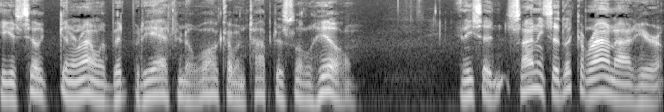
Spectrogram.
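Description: In a Midwestern American accent, a man speaks at a moderate pace with a medium pitch and ordinary pitch variation, recorded dry and close with no echo. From US Midwest. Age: 70s. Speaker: retired man sharing his life and faith story. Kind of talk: casual interview. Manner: rambling storyteller.

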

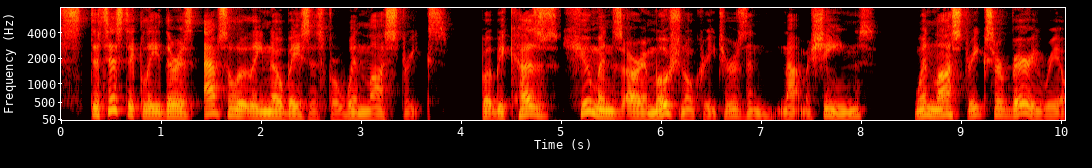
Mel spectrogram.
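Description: Over a silent background in a very clean recording, a man speaks at a moderate pace with very wide pitch swings. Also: medium pitch for a man. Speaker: poker podcast host. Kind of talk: casual chat. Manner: laughs often.

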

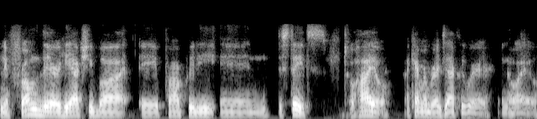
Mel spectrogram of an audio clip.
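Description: A man's medium-pitched, monotone delivery at a moderate pace, with hardly any pauses and big swings in loudness. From Jamaica. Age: 20s. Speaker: real estate investor and contractor. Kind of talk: interview.

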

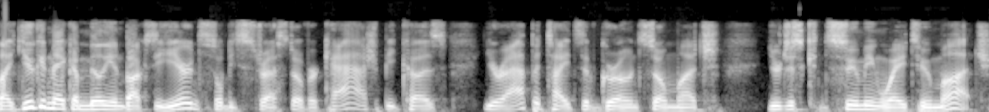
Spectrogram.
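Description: With an American accent, a man speaks in an unremarkable speaking voice at a medium pitch, with ordinary pitch variation and a fairly quick pace. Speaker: comedian and podcaster. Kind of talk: interview. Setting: video call.

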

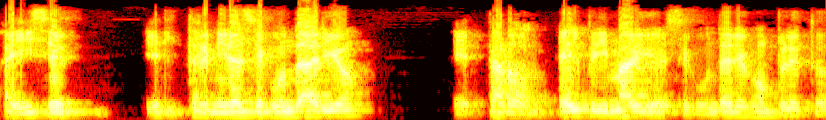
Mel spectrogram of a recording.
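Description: The man's voice sits at a medium pitch. Its tone is bright and sharp. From Patagonia, Argentina. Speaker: comic artist and animator. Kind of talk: casual interview. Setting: studio, remote call.

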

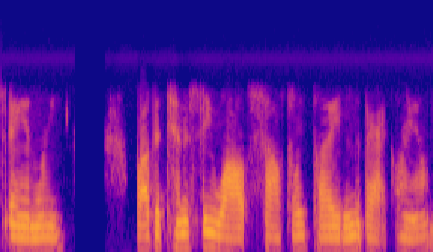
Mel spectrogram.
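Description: The voice has a Southern US accent. Its pace is moderate. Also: woman. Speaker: columnist and writer. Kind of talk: interview with story reading.

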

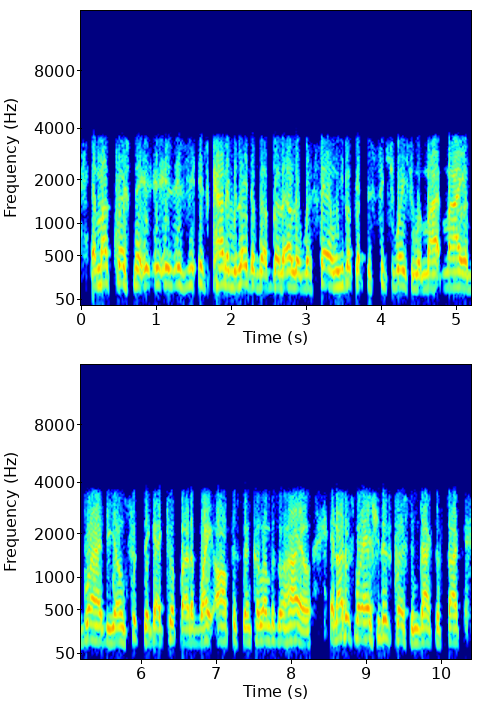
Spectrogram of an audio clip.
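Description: Speaking at a very fast pace with hardly any pauses, a man uses a fairly high-pitched voice. His loudness stays very even and his intonation fairly even. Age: 50s. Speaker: caller. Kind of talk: call-in radio talk.

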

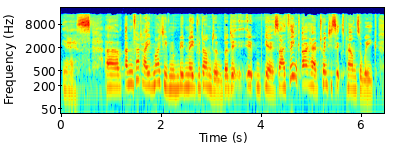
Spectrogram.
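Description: A woman at medium pitch and moderate pace, ordinary pitch variation, noticeable background noise behind her. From London (Chigwell, Essex area). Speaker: entrepreneur and former coach. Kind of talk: interview.

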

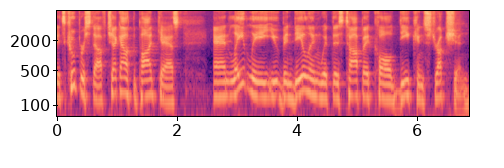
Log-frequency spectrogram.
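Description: A normal speaking voice from a man, moderate in pace, fairly high in pitch, with ordinary pitch variation. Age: 60s. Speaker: podcast host, apologist. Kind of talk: interview; monologue.

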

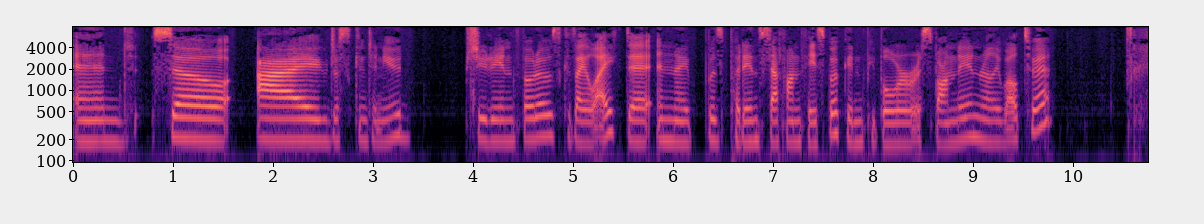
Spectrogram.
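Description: A woman with an American accent speaks in a normal speaking voice at medium pitch, with fairly even intonation and a fairly slow pace, on a very clean recording with a silent background. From Colorado, US. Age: 20s. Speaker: photographer and climber. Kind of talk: casual interview. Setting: mobile recording studio.

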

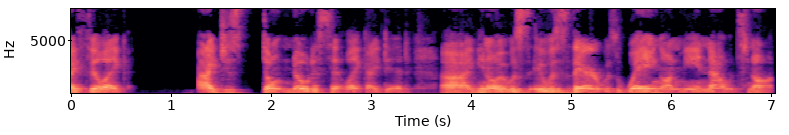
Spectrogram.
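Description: A woman's fairly low-pitched voice, an ordinary speaking voice, at a moderate pace with fairly even intonation and big swings in loudness. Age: 20s. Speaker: former vaper, college student. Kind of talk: interview testimony.

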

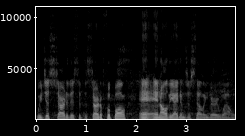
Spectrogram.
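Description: A man rushes through his words at a very fast pace, pitched fairly high. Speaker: restaurant and bowling venue owner. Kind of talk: interview chat.

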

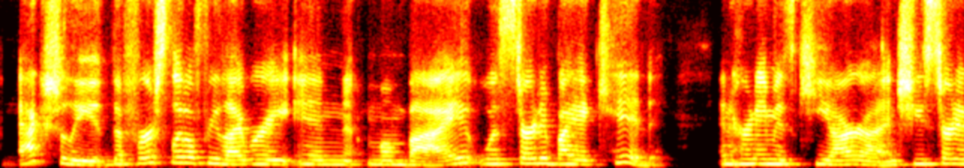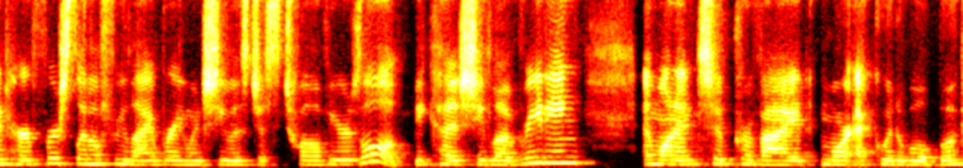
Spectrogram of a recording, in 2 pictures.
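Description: A woman speaks at a medium pitch. She has an unremarkable speaking voice. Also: ordinary pitch variation, fairly quick pace. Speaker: library program director. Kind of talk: interview answers, explaining. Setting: Zoom call. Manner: warm, explanatory, conversational.

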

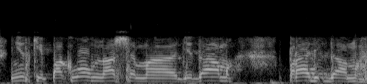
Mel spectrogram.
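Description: Noticeable background noise sits behind a man speaking at a very slow pace. His pitch is fairly high and his intonation fairly even. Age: 50s. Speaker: caller. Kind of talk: phone-in call.

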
